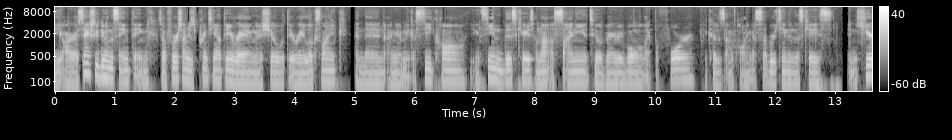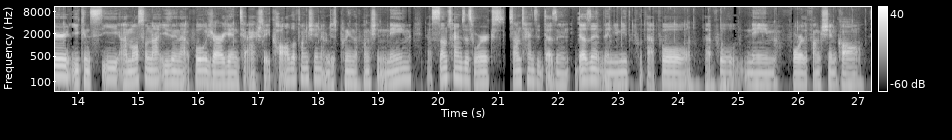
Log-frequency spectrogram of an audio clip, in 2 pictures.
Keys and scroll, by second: 0.6-2.2 typing, 4.5 typing, 7.4-14.4 typing, 15.7-18.9 typing, 25.3-27.2 typing.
